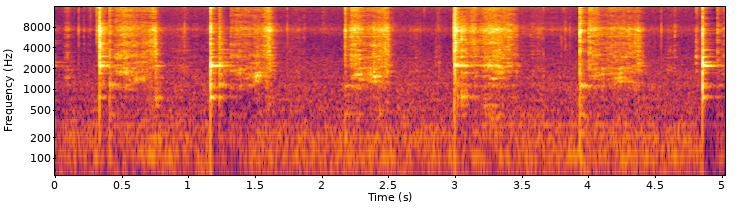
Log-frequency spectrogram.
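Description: Boiled chana dal is mashed in a pot with repeated rhythmic scraping and pressing strokes, about six close bursts with short pauses between them.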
